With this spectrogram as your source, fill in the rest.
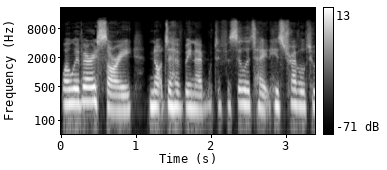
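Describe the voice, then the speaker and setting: A woman speaking at a very fast pace with fairly even intonation, in a dry sound with no echo against a quiet background. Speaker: host introducing a lecture. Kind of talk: formal welcome and introduction. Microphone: video call.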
